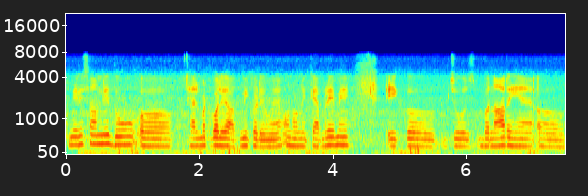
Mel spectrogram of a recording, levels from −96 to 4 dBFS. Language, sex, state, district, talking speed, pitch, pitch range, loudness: Hindi, female, Punjab, Fazilka, 160 wpm, 175 Hz, 170-190 Hz, -19 LUFS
